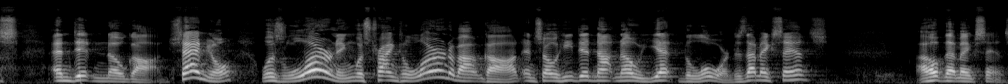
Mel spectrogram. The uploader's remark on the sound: Sermon preached at Mid County Baptist Church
